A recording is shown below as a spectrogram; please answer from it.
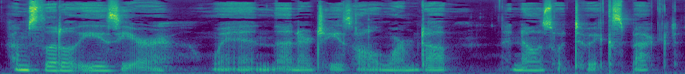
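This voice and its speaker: A woman speaking softly and often in a whisper, gently guiding the listener through an ASMR personal attention roleplay as an energy healer. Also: fairly high pitch, little pitch movement. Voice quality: soft, breathy, often whispering. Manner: gentle, unhurried, reassuring. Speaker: ASMR performer playing an energy healing practitioner.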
